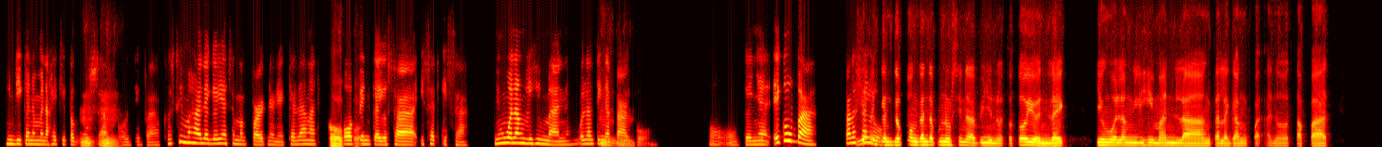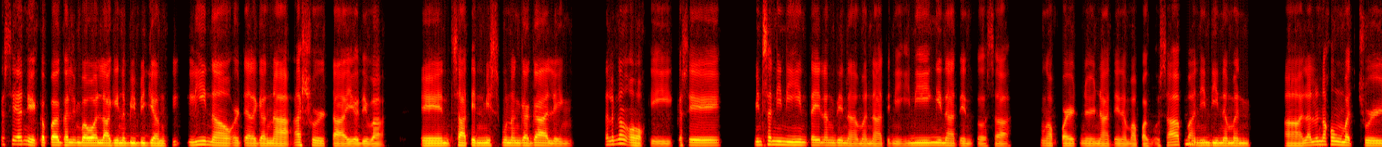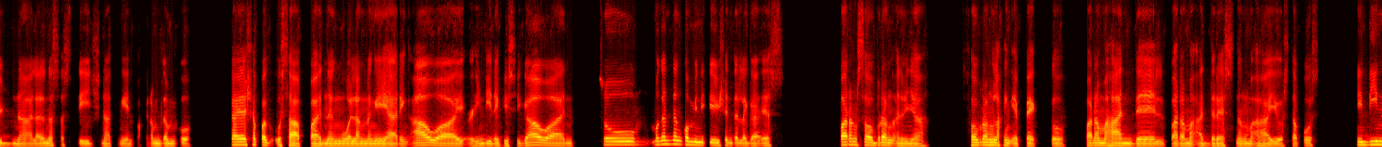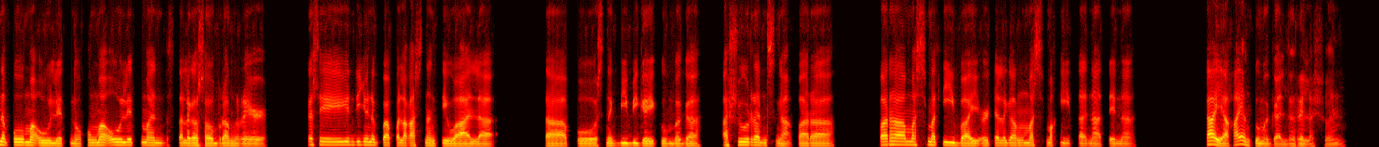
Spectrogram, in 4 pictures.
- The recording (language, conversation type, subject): Filipino, unstructured, Ano ang epekto ng labis na selos sa isang relasyon?
- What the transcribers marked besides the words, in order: other background noise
